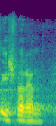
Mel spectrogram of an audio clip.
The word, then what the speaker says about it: Ishwaran: my name is ishwaran and many of them get my last name uh wrong but yeah it's it's pronounced ishwaran um I'm the distinguished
